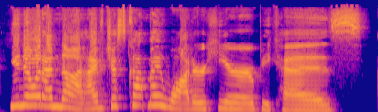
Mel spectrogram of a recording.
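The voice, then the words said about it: Congested, sore-throated voice. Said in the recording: “I have a little bit of a sore throat and congestion going on.”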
